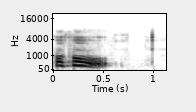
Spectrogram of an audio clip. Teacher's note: ಹೂ ಕೆ ಉ ಸ್ವರ ಕೂಡಿರೋದ್ರಿಂದ ವಿಸರ್ಗ ಕೂಡ ಉ ಸ್ವರ ಇಂದಾನೆ ಎಂಡ್ ಮಾಡಬೇಕು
